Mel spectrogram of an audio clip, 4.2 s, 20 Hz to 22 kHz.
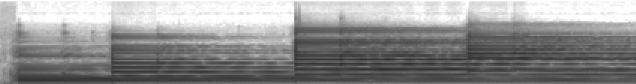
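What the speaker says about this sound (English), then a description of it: "So this is just a modulated digital delay." Sustained electric guitar chords ring out through a shimmering, modulated digital delay effect from a TC Electronic Flashback 2 x4 pedal, each new chord blooming over the fading repeats.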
